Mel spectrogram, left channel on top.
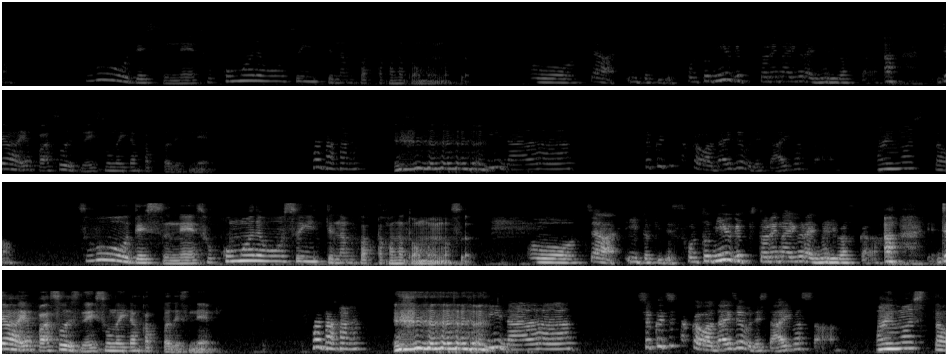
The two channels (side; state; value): left; quieter; 26.5 dB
